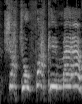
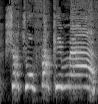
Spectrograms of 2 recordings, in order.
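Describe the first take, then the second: First: Joking shout. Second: Higher, louder, slow yell down from a balcony; drunken shout. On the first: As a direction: replay the joke bellow. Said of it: "like, as a joke". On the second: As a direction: bellow it down at a friend below. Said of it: "So I shouted down to her". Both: Retold or imitated.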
